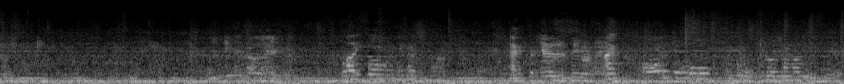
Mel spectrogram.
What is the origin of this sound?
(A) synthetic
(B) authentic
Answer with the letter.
A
